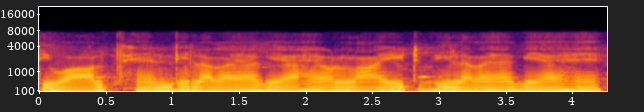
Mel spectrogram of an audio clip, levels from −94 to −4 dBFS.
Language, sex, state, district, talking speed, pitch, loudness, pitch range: Hindi, male, Jharkhand, Ranchi, 170 wpm, 110 Hz, -15 LUFS, 110-115 Hz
